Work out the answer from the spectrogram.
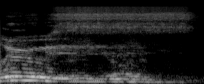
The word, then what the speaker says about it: lose: And now touch here again. Lose.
